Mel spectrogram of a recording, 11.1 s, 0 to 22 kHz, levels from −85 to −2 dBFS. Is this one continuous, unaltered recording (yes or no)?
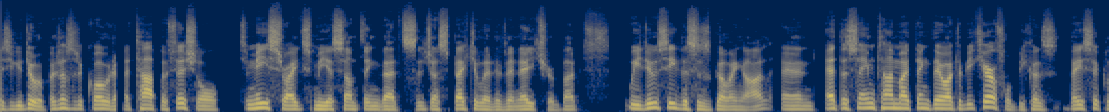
no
